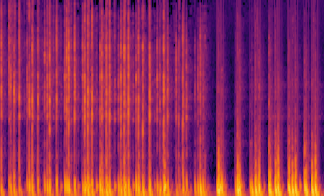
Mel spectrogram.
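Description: Fingertips tap and scratch an empty, hollow white styrofoam cup as it is turned in the hand. The result is a quick, uneven run of dull, low, hollow taps with short decay, blended with a light scratchy texture at first, then settling into cleaner, separate knocks.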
